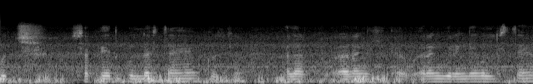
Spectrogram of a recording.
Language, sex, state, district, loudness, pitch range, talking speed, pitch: Hindi, male, Uttar Pradesh, Lucknow, -21 LUFS, 125-135 Hz, 145 wpm, 130 Hz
